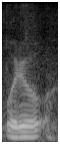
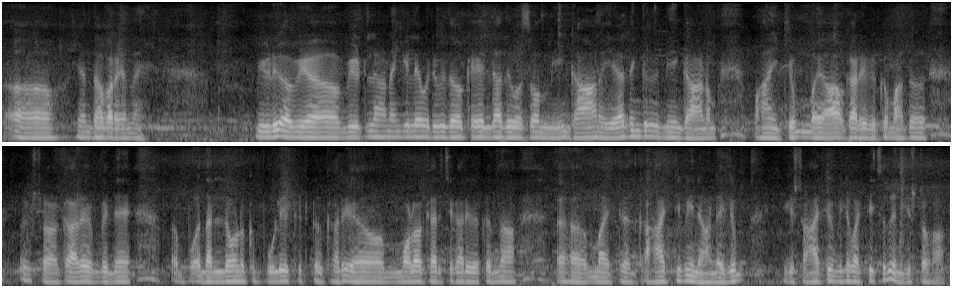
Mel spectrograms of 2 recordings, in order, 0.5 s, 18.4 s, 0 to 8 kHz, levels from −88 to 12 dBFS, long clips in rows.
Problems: background conversations at intervals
